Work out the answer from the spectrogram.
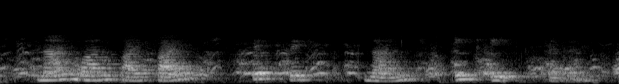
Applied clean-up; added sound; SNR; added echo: none; Bark; 6 dB; reverberation time 0.8 s.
